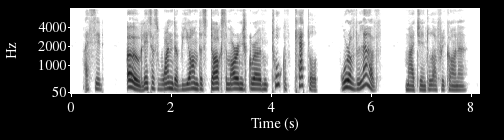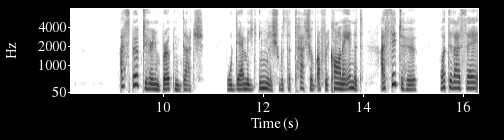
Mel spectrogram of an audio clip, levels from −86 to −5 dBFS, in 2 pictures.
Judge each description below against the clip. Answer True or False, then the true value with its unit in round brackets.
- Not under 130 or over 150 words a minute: False (170 wpm)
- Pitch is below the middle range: False (175 Hz)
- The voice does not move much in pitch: False (3.3 semitones)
